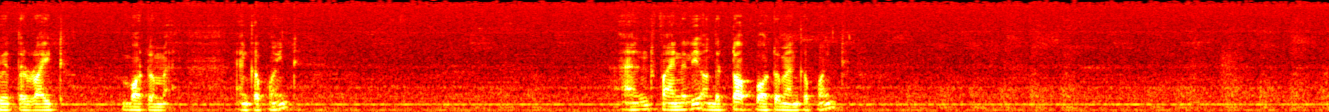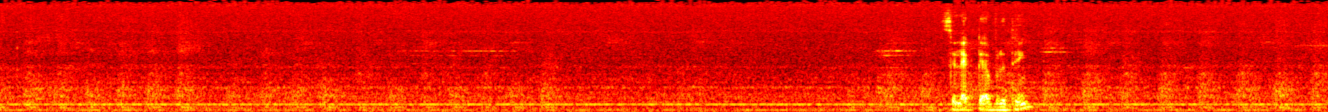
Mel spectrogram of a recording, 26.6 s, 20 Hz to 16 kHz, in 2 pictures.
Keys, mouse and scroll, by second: 0.5 click, 7.1 click, 8.8 ctrl+click, 11.9 click, 21.6 click, 23.3 ctrl+click, 25.2 click.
